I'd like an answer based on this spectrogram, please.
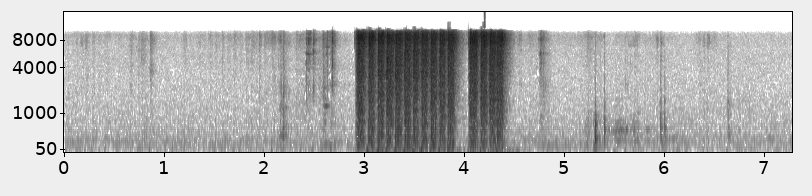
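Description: Bristle brush scrubbing a phone's speaker grille, a loud rapid scratching rattle that lasts about a second and a half with a short break near the end, with fainter brush scrapes before and after.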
